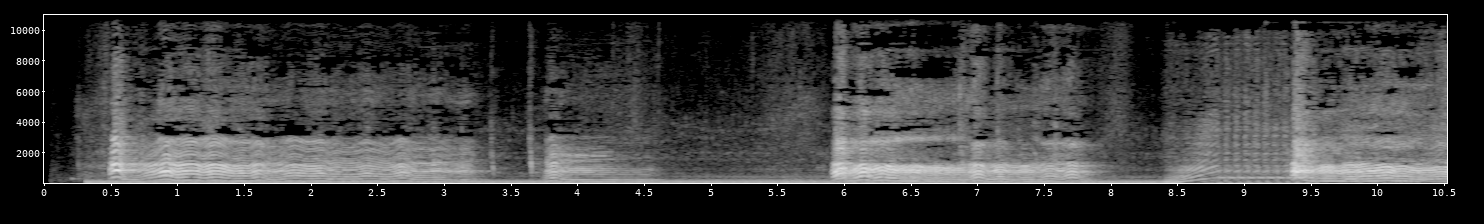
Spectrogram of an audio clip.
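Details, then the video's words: Siberian Husky growling because it does not want a kiss: long, wavering, whine-like vocal growls, one of about three seconds and then shorter bursts, over a steady low hum. "Husky dog don't want kiss"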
